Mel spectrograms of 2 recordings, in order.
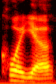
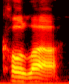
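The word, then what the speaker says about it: Cholla: It's pronounced Koya, but it looks like Kola. But it's Koya Ridge.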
